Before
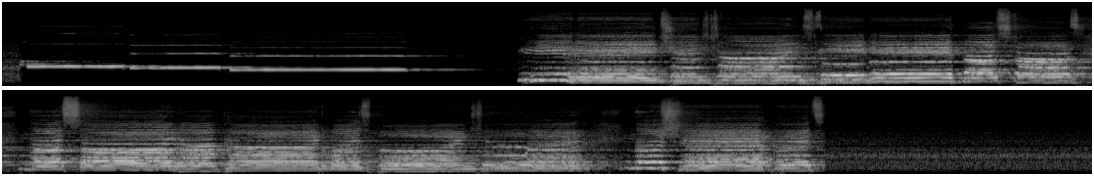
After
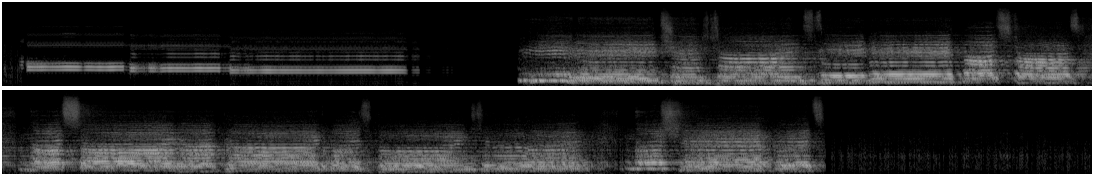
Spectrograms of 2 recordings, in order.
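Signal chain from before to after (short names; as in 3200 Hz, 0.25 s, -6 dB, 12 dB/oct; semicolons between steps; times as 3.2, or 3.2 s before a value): in parallel at +2.5 dB: compressor, threshold -35 dBFS, peak gain reduction 18 dB; on the sum: frequency shift -17 Hz; harmoniser -3 st -5 dB, +3 st -13 dB; crossover distortion -40 dBFS; gain -8.5 dB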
